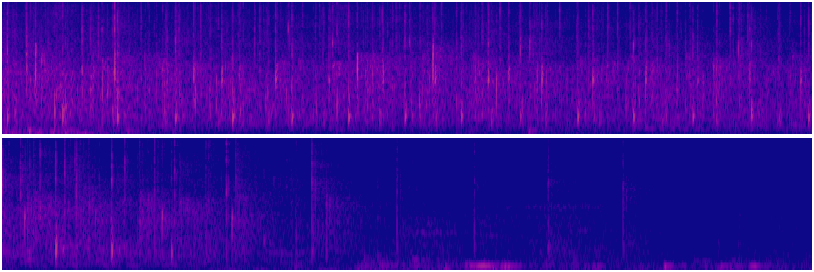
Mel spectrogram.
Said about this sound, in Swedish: En stor applåd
